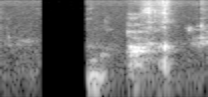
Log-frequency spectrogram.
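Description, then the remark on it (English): After a brief silence, someone slurps a brandy old fashioned cocktail, a few wet, sucking sips running together for about a second. “That you slurping or the dog burping? It was me slurping, sorry.”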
